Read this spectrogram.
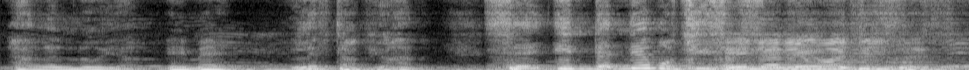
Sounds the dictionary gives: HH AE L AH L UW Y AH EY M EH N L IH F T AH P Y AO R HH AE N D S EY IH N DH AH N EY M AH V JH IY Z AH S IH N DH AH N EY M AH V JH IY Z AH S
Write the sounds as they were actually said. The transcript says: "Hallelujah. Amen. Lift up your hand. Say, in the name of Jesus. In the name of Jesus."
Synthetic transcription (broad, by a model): HH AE L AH L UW Y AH EY M EH N L IH F T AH P Y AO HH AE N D S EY IH N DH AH N EY M AH V JH IY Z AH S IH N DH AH N EY M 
